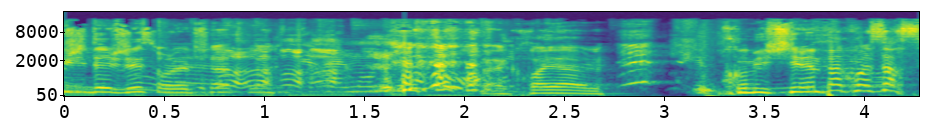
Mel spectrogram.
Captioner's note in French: et les filles rient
